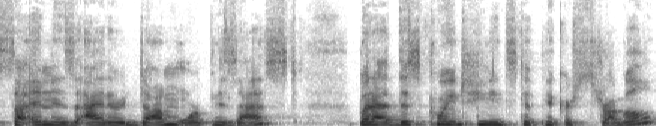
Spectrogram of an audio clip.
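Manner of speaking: normal talking voice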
